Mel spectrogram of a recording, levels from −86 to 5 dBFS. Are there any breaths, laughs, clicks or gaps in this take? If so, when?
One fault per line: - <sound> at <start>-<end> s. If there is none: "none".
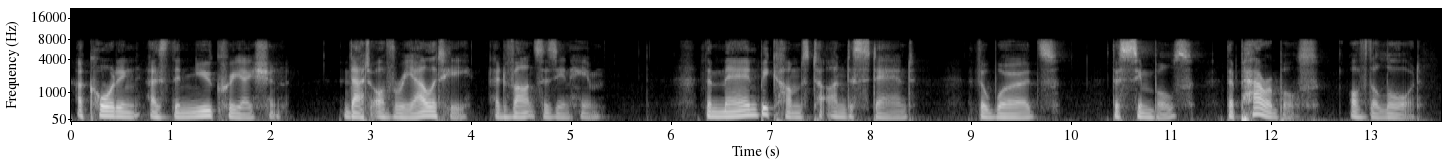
none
